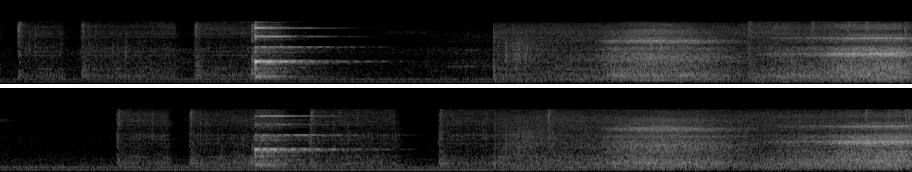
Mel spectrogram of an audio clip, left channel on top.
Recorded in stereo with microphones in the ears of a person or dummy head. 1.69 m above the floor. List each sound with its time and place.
2.5 s a piano: 45° left (ahead or behind), 1.5 m
4.9 s breathing: 60° left (ahead or behind), 2.5 m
